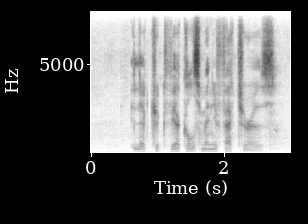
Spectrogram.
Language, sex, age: English, male, 19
